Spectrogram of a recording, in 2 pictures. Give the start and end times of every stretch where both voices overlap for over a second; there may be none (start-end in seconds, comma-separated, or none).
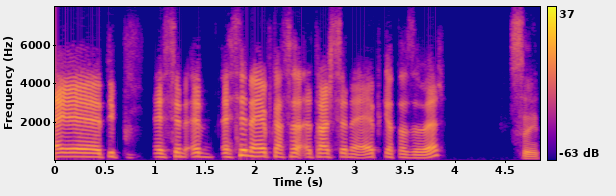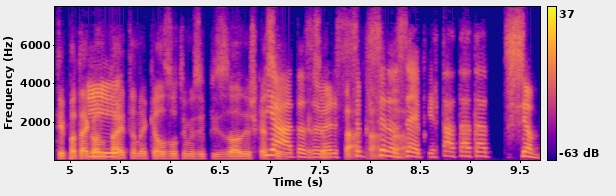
6.9-8.4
